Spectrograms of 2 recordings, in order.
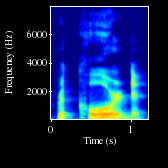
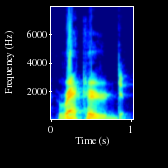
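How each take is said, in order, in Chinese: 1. 重音在第二个音节。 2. 重音在第一个音节。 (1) "那如果是放在第二个音节record，那就好像对应一种动作" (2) "如果它的重音是放在开头，比如说record，那就是名词"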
